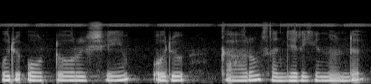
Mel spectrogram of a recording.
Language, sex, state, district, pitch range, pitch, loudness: Malayalam, female, Kerala, Kollam, 180-195 Hz, 190 Hz, -17 LUFS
